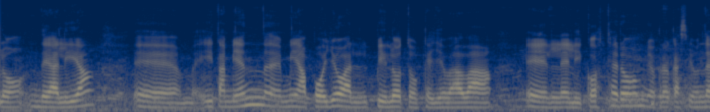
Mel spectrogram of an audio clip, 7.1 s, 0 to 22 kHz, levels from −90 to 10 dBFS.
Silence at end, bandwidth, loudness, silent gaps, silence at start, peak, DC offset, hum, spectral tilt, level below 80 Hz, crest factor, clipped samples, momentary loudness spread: 0 s; 19 kHz; -33 LUFS; none; 0 s; -16 dBFS; under 0.1%; none; -6.5 dB/octave; -56 dBFS; 18 dB; under 0.1%; 7 LU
